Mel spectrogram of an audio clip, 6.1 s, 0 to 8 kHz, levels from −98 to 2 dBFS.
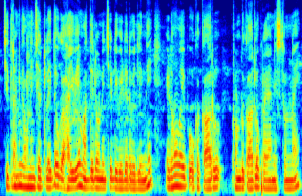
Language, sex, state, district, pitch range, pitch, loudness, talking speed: Telugu, male, Telangana, Mahabubabad, 125-145 Hz, 130 Hz, -13 LUFS, 140 wpm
